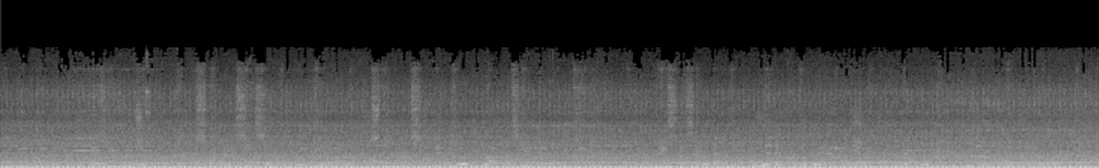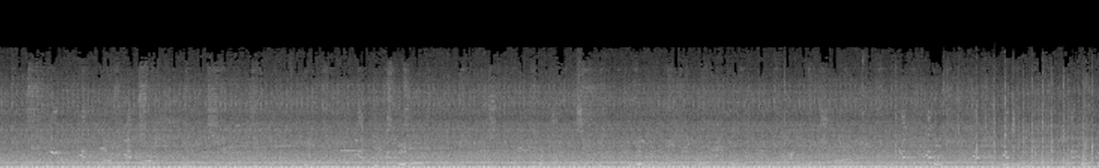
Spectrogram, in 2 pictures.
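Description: A steady low motor drone with a constant thin whine above it, unchanging throughout, with faint voices underneath.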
